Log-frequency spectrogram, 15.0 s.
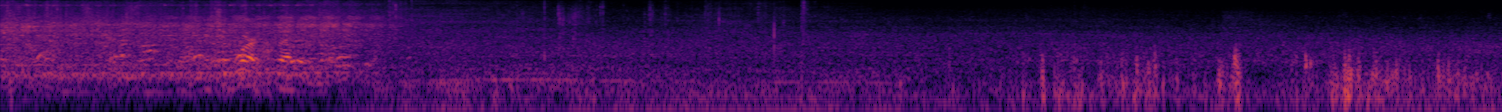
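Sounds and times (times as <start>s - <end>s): passenger train rumble: 0.0s - 15.0s
wind buffeting microphone: 4.2s - 15.0s.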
